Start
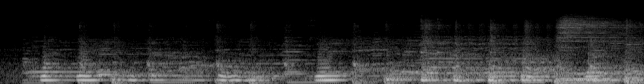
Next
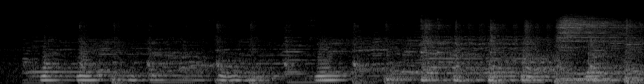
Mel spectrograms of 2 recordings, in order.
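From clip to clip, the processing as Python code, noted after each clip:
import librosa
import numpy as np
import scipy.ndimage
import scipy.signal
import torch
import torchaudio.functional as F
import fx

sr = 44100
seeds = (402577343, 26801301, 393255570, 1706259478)

y = fx.tilt_shelf(x, sr, db=-7.5, hz=970.0)
y = fx.notch(y, sr, hz=460.0, q=12.0)
y = y * 10.0 ** (-7.5 / 20.0)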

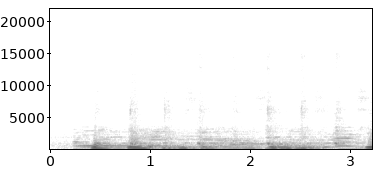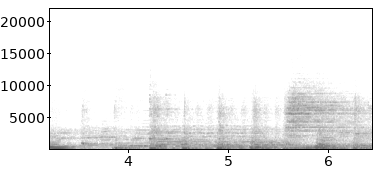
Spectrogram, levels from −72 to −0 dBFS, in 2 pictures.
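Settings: y = scipy.signal.sosfilt(scipy.signal.butter(2, 51.0, 'highpass', fs=sr, output='sos'), x)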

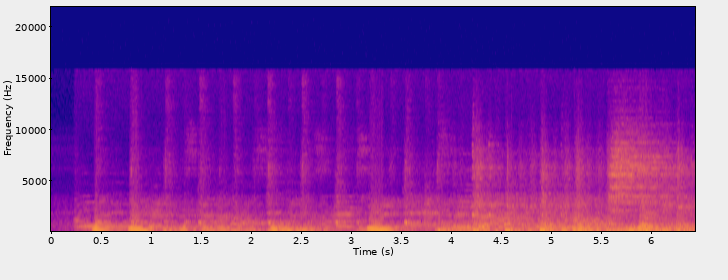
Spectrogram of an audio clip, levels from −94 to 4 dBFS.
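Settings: y = x + 10.0 ** (-10.0 / 20.0) * np.pad(x, (int(886 * sr / 1000.0), 0))[:len(x)]
y = y * 10.0 ** (9.0 / 20.0)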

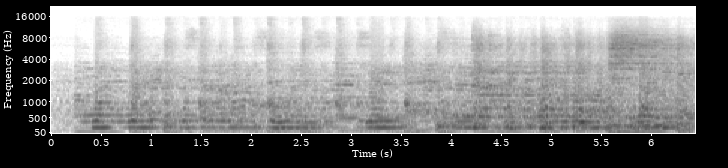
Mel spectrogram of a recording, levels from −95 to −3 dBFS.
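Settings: y = fx.hum_notches(x, sr, base_hz=50, count=4)
y = fx.chorus_voices(y, sr, voices=4, hz=0.75, base_ms=18, depth_ms=2.1, mix_pct=45)
y = y * 10.0 ** (-6.5 / 20.0)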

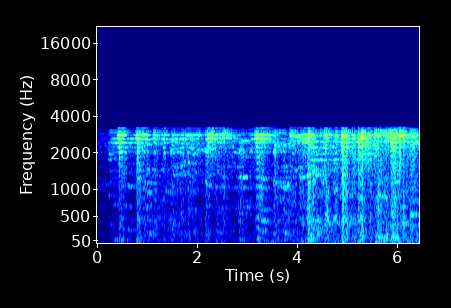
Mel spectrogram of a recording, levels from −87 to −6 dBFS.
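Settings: y = fx.cheby_harmonics(x, sr, harmonics=(2, 3), levels_db=(-9, -14), full_scale_db=-23.5)
y = fx.freq_invert(y, sr, carrier_hz=3000)
y = y * 10.0 ** (3.0 / 20.0)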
